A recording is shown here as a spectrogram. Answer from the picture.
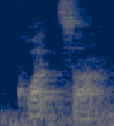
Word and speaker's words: Quechan: So Aaron and I are staying in Winter Haven, California, at the is it the Quechan? Quetzan. The Quetzan Casino? Quetzan. But it's spelled Queechan.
